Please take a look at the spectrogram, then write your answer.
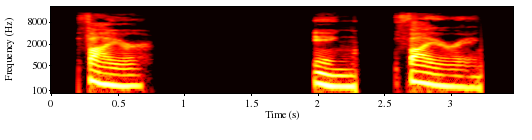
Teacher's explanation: Stress fire and keep ing soft.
